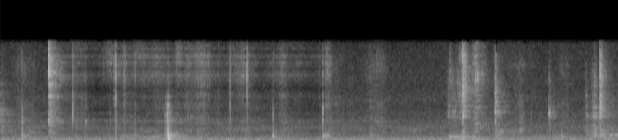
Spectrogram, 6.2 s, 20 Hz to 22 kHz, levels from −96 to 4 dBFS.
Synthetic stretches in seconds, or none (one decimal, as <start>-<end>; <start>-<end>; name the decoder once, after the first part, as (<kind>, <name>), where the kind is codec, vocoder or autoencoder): 0.6-3.3 (codec, SNAC)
